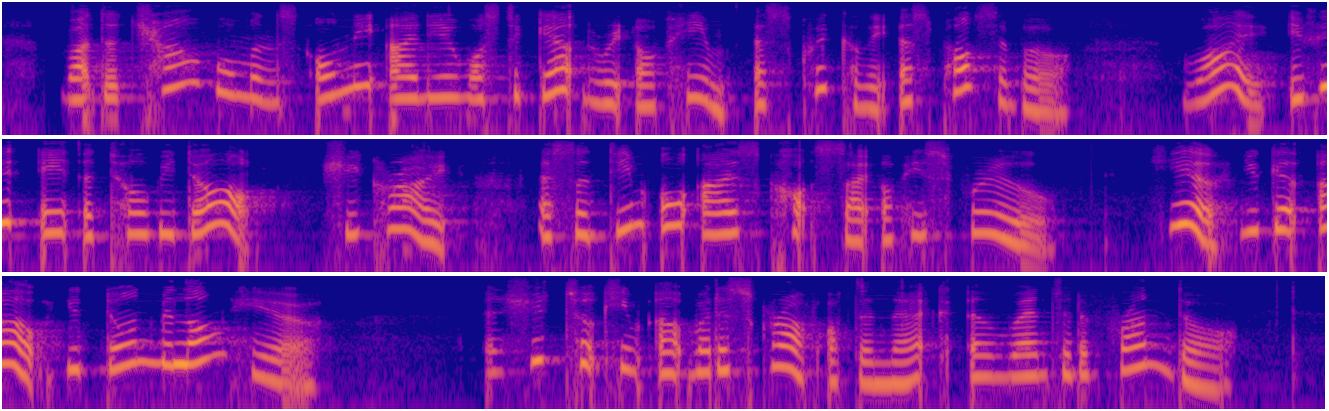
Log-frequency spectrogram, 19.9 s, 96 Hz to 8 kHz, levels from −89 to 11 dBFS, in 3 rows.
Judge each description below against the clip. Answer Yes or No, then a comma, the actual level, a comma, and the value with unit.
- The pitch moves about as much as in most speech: No, wide, 5.8 semitones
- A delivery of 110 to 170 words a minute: No, average, 180 wpm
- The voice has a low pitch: No, very high, 340 Hz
